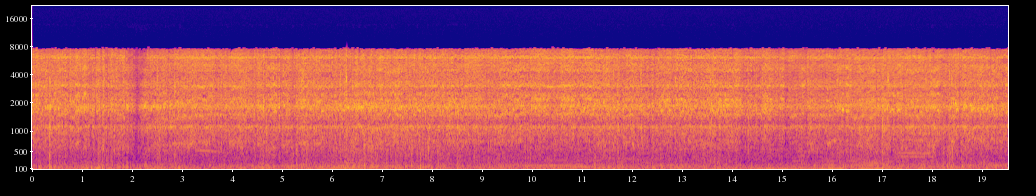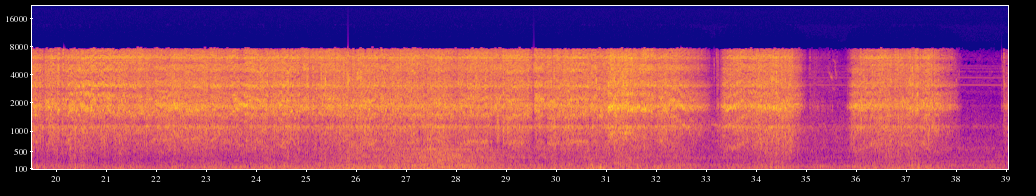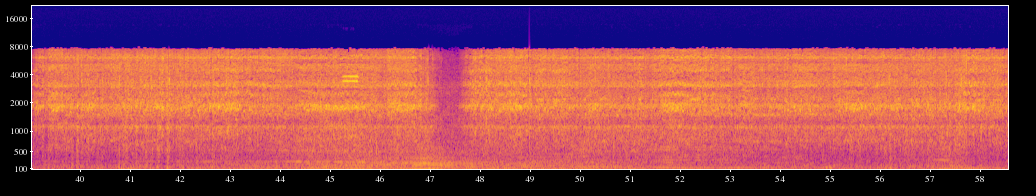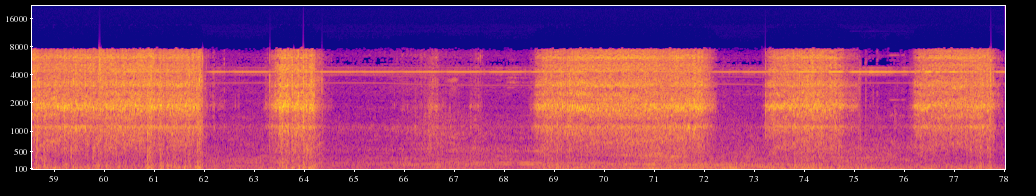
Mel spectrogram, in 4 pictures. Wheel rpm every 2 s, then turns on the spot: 180, 160, 200, 200, 200, 200, 200, 200, 200, 200, 200, 200, 200, 200, 200, 210, 80, 100, 140, 60, 200, 210, 200, 110, 180, 200, 200, 200, 200, 190, 180, 70, 50, 10, 100, 190, 70, 100, 110.
66-68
